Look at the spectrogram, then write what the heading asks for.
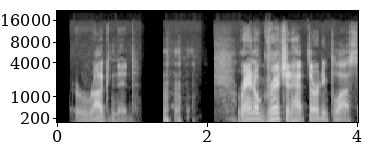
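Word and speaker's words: Rougned: It's pronounced Rugnid.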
